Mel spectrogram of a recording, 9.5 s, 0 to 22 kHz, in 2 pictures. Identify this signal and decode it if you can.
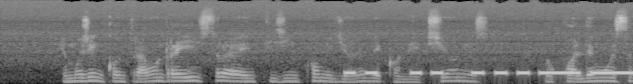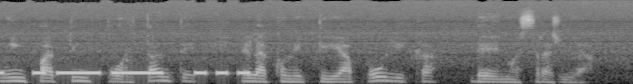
Morse code, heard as a keyed tone, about 15 wpm, 550 Hz. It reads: II3WS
